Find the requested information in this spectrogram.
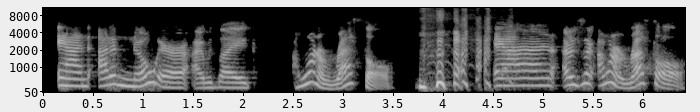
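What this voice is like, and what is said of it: Usual voice. Nothing is said of it.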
